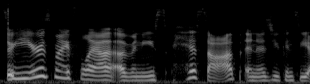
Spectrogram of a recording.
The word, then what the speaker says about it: Anise Hyssop: was my Anise Hyssop, which I was pronouncing wrong this whole time. Thank you so much to whoever called me out in my last video. It's Anise Hyssop, not Anise Hyssop, so I appreciate it.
